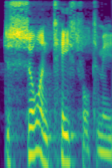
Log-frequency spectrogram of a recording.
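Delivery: ordinary delivery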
